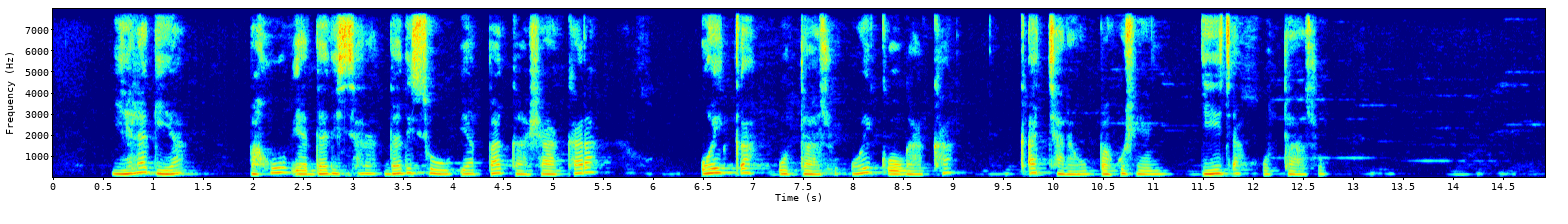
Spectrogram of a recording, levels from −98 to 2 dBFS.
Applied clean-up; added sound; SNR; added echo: none; none; none; none.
